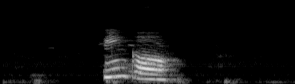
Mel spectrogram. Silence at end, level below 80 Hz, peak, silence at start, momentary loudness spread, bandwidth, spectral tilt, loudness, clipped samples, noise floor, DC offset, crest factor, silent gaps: 1.25 s; -60 dBFS; -2 dBFS; 1.05 s; 9 LU; 5.4 kHz; -8 dB/octave; -16 LUFS; under 0.1%; -67 dBFS; under 0.1%; 18 dB; none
